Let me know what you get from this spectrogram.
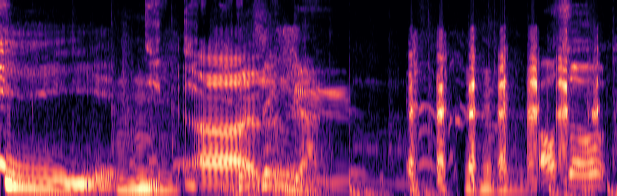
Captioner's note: chanting "Eth!" and purposely slows down on the last "Eth"; laughs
